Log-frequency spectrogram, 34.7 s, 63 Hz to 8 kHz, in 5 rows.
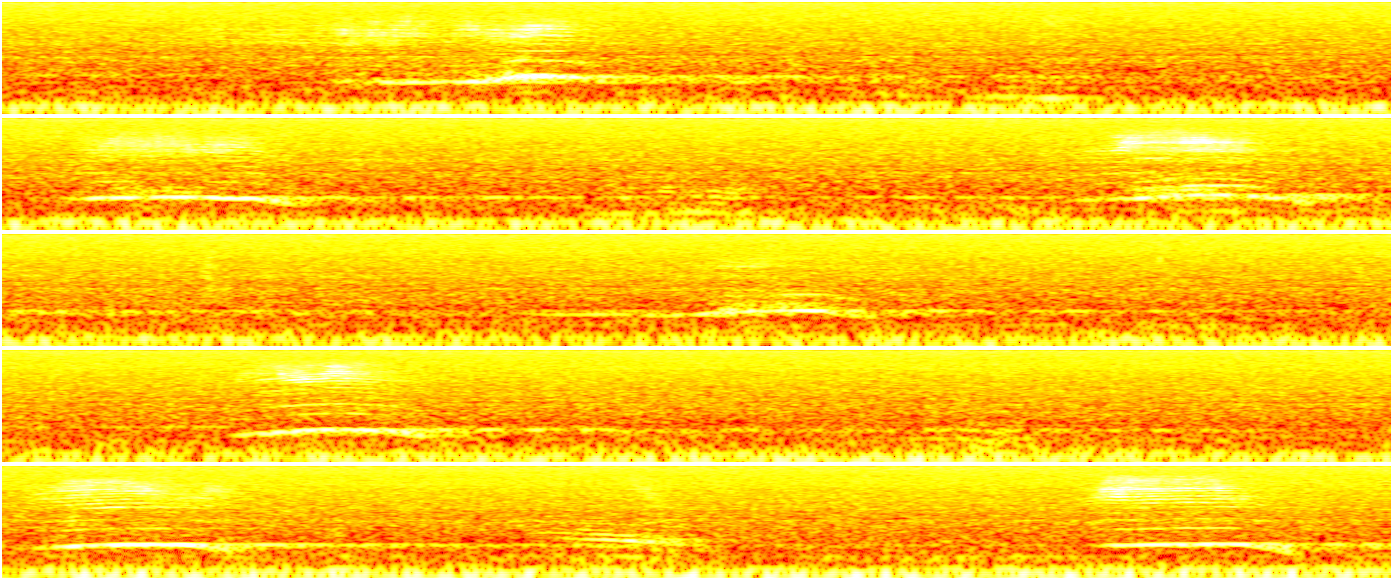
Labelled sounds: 2.4	2.9	humpback whale, 0.93 to 3.0 kHz
12.6	13.2	humpback whale, 2.6 to 3.2 kHz
22.1	22.7	humpback whale, 1.9 to 3.2 kHz
28.0	28.6	humpback whale, 1.2 to 4.2 kHz
33.2	34.0	humpback whale, 1.6 to 3.3 kHz

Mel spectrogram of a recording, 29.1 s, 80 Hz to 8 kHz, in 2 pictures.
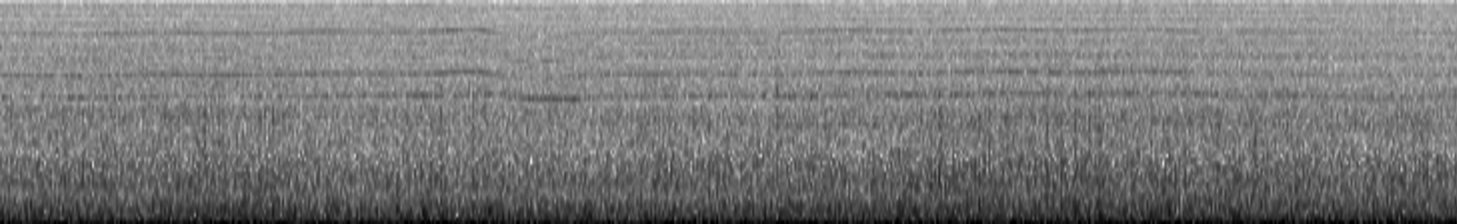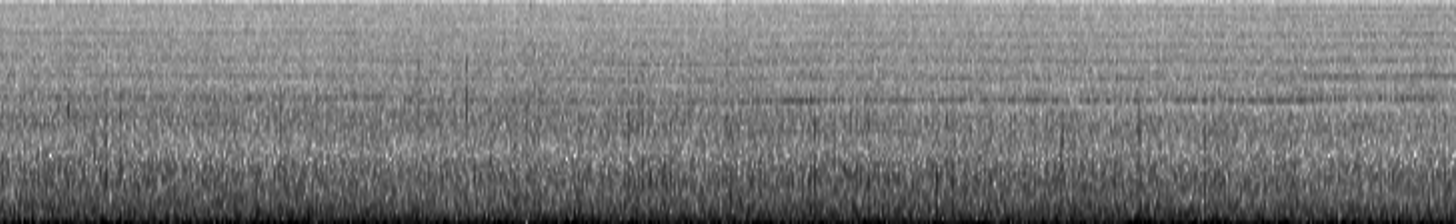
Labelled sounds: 4.2	5.8	vessel noise, 1.8 to 5.9 kHz

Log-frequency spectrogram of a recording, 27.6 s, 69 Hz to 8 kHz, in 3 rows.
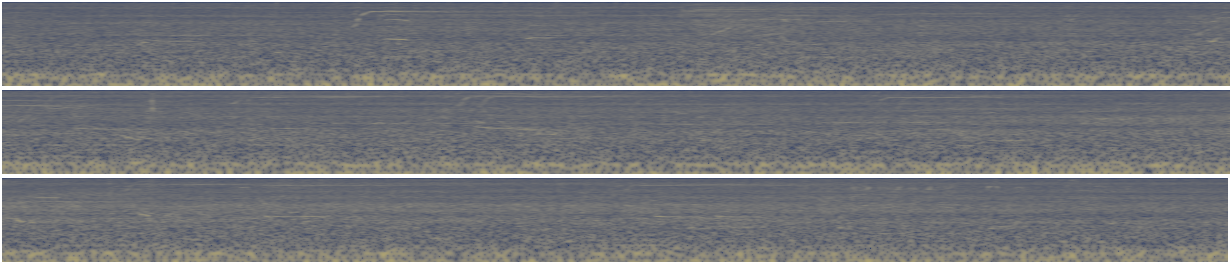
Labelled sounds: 2.5	3.4	killer whale, southern resident, 0.96 to 4.9 kHz
5.0	7.0	killer whale, southern resident, 1.3 to 5.9 kHz
8.9	9.9	killer whale, southern resident, 0.88 to 5.3 kHz
15.7	16.7	killer whale, southern resident, 4.3 to 6.1 kHz
18.4	19.6	killer whale, southern resident, 0.75 to 7.9 kHz
23.1	24.3	killer whale, southern resident, 4.5 to 6.2 kHz

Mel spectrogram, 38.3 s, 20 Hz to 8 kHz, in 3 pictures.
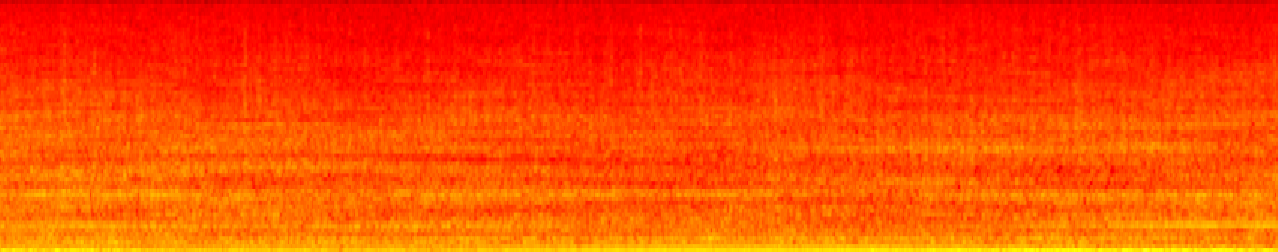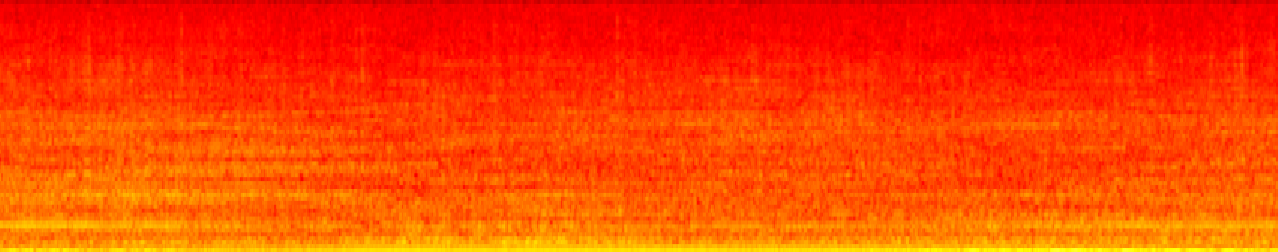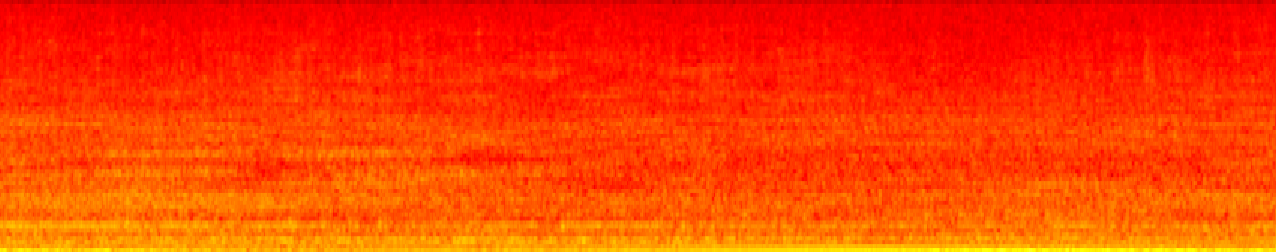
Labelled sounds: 16.3	16.6	vessel noise, 2.0 to 2.2 kHz
32.3	32.6	vessel noise, 3.1 to 3.4 kHz

